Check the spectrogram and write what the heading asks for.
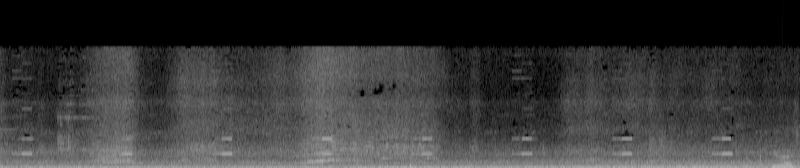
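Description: Brushless motors of a small FPV racing quad whining faintly, their pitch rising and falling with the throttle as it is flown. Under it there is a steady low hum, and short faint beeps come about once a second.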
